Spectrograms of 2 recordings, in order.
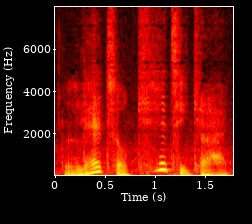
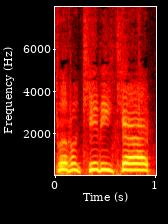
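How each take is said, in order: First: Low, slow, soft offended echo; stung, drawn-out quiet query; affronted cat. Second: Very high cartoon rabbit voice; high-pitched brush-off; dismissive bunny. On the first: Acted. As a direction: repeat it slowly, dropped low in disbelief. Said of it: "how rude do you have to be". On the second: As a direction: condescend in a squeaky high register. Mary dismisses Jenkins.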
